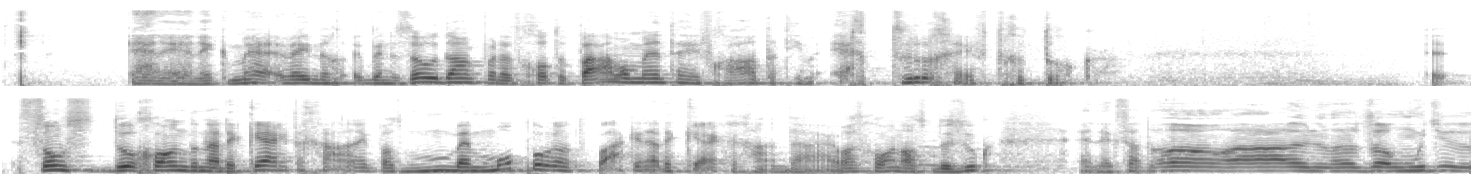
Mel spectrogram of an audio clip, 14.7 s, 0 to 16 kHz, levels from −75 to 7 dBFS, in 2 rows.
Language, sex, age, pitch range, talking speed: Dutch, male, 30-49, 130-165 Hz, 235 wpm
